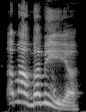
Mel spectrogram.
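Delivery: put-on Italian accent. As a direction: throw up your hands in mock Italian. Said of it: "my Mario version".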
